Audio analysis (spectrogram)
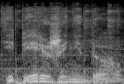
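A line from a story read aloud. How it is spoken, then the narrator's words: Quiet. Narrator (Russian): тихо говорит он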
